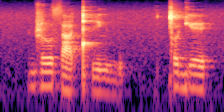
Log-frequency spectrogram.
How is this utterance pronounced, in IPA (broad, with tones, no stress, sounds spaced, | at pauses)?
ɖ͡ʐ ɵ˦ ʊ̯ s a˨ ǃʰ i˨ lʲ ṳ˨ | ǀ ɵ˦ ɡʲ e˦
